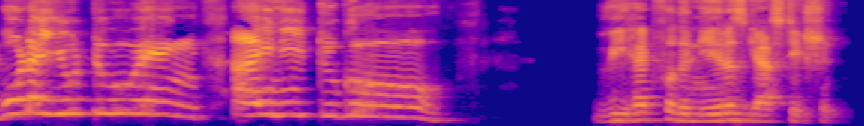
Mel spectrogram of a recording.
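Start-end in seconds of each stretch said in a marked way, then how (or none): 0.0-3.1 high, slow frantic protest. Retold or imitated. Passenger yelling at stalled rocket driver, high and frantic. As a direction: plead with the driver in panic.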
